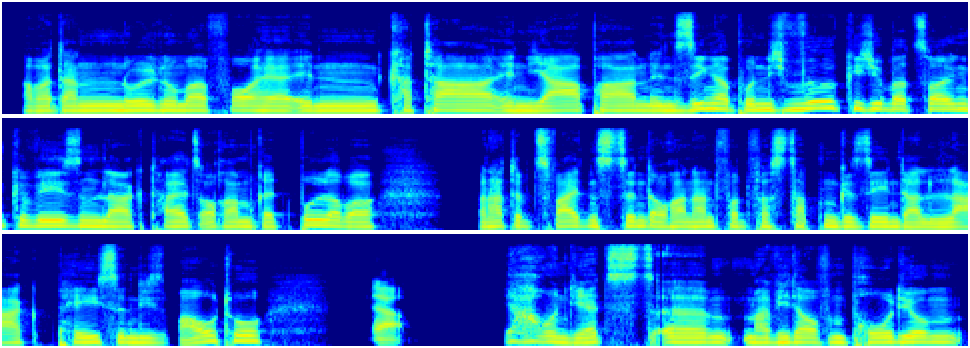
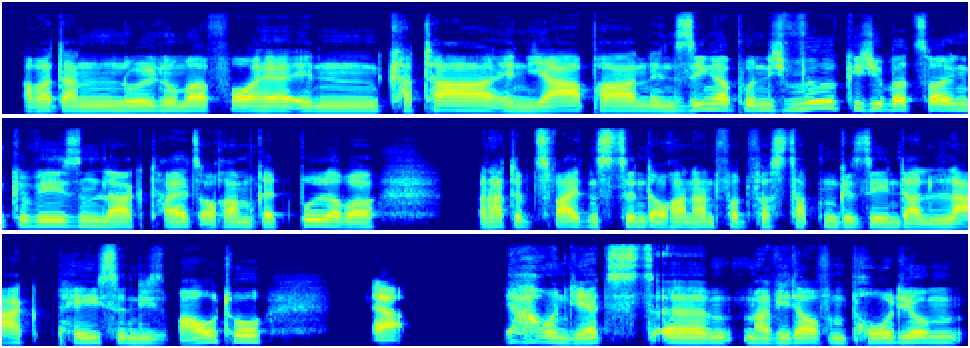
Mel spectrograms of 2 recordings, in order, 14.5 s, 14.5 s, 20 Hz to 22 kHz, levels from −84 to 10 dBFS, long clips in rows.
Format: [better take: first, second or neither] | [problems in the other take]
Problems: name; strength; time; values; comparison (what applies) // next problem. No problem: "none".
first | thin; somewhat; fading below 450 Hz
